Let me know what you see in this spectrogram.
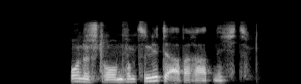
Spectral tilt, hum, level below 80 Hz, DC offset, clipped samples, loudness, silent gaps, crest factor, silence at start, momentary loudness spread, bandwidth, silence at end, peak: -5 dB/octave; none; -56 dBFS; under 0.1%; under 0.1%; -16 LUFS; none; 16 dB; 0.7 s; 11 LU; 8 kHz; 0.55 s; -2 dBFS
